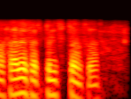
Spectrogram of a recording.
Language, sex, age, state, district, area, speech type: Telugu, male, 60+, Andhra Pradesh, Vizianagaram, rural, conversation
